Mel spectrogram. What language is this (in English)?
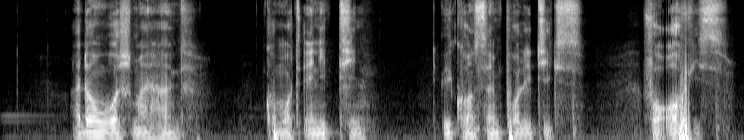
Nigerian Pidgin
